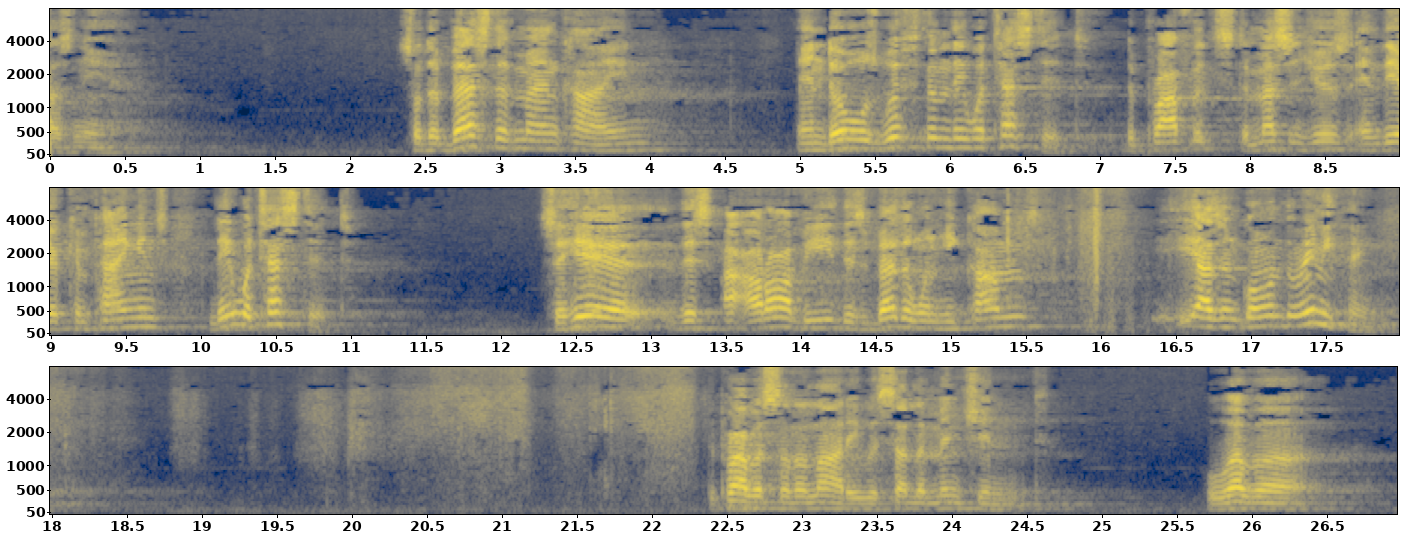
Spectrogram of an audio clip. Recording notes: Lecture given Masjid Nur Allah, Queens, Ny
